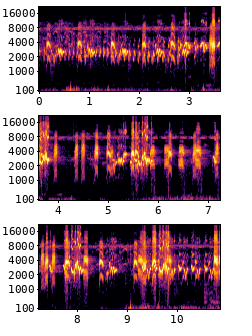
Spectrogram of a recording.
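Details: Sooty-headed bulbul (kutilang garuda) in busy, sustained song, meant as a lure and master recording. A long run of fast trilled chatter is followed by scattered sharp chirps and squawky notes, with low background rumble.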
